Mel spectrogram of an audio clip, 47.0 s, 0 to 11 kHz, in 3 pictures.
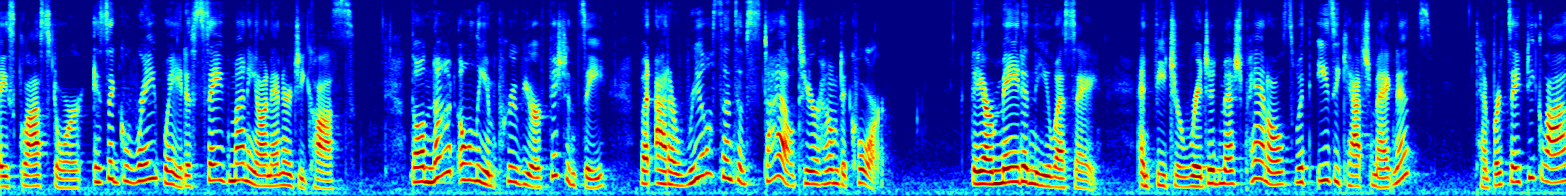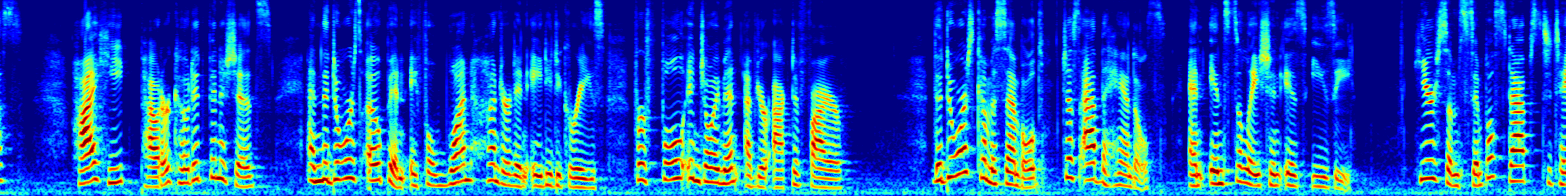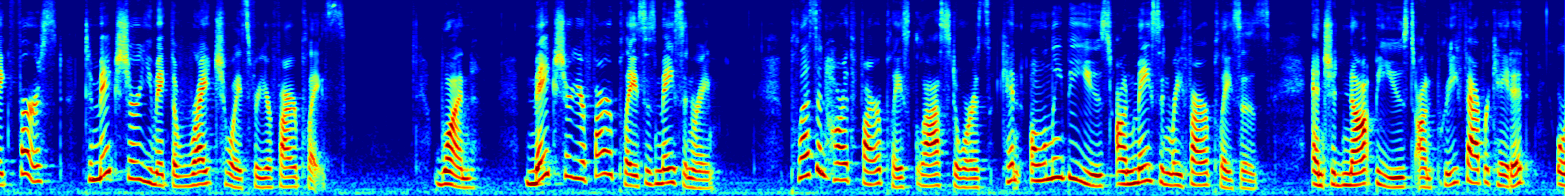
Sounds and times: Speech: 0.0 - 8.9, 9.7 - 24.2, 25.0 - 34.8, 35.5 - 38.6, 39.2 - 46.9.

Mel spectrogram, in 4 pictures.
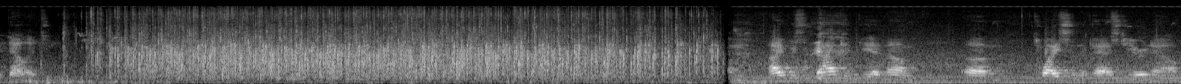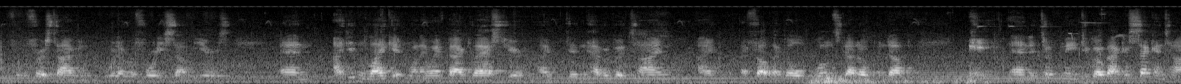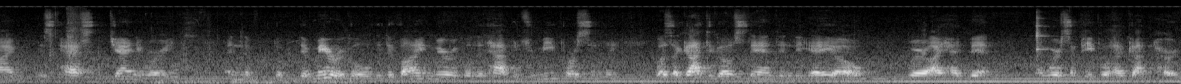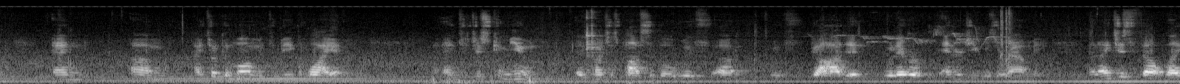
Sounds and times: Male speech, man speaking: 0.0 - 0.5, 7.7 - 21.0, 21.6 - 39.0, 39.8 - 47.2
Narration, monologue: 0.0 - 0.8, 7.2 - 47.2.

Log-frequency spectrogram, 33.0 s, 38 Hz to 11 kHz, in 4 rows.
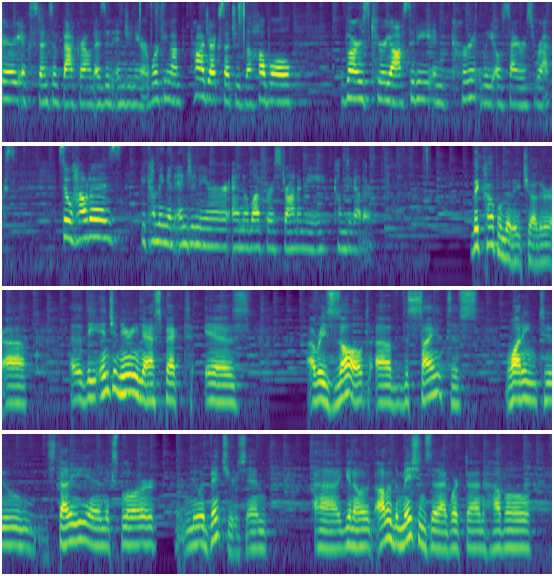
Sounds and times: Music: 0.0 - 33.0.

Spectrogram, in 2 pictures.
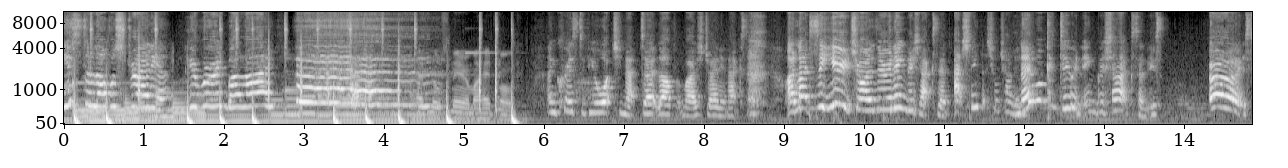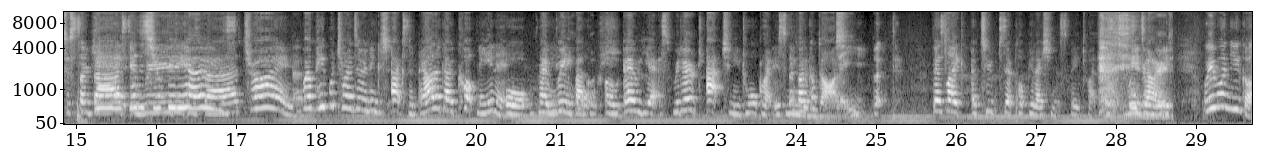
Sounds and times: Speech: 4.2 - 29.7.

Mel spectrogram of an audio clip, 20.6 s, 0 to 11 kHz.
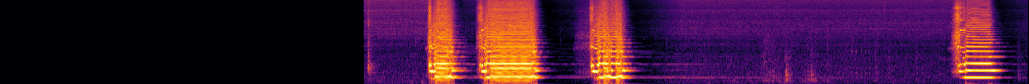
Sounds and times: Vehicle horn, car horn, honking: 8.6 - 13.6, 19.0 - 20.5.

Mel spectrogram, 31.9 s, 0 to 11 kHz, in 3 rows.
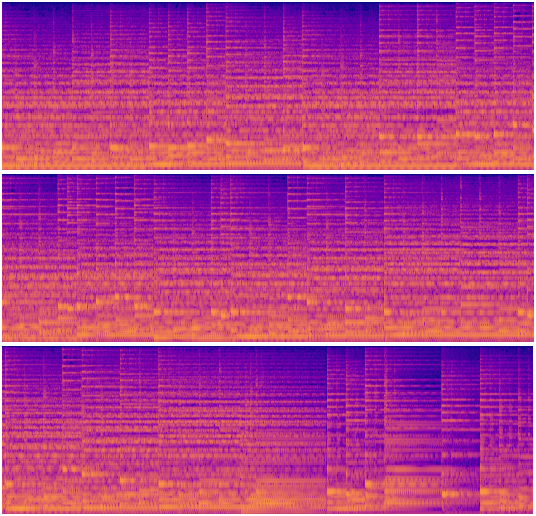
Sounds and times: New-age music: 0.0 - 31.9.

